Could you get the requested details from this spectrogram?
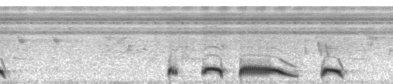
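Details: In August a spotted dove gives a lure call. The tail of one coo is followed by silence, then a new phrase: a stuttered note, an arched coo, a long downslurred coo and a final rounded coo.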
